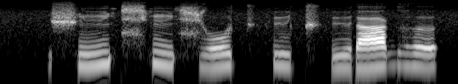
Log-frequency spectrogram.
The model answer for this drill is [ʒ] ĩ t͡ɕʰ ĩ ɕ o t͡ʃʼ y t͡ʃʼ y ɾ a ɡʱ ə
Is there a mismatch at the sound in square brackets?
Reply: yes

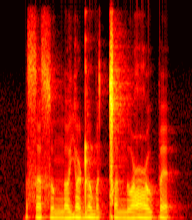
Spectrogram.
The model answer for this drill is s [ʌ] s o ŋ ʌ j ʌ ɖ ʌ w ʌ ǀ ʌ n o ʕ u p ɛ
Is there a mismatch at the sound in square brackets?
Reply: no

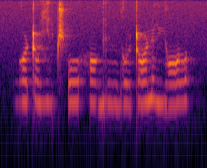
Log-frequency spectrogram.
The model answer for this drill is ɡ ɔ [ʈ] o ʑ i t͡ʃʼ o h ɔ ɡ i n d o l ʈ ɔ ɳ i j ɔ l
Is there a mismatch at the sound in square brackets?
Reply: no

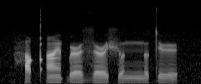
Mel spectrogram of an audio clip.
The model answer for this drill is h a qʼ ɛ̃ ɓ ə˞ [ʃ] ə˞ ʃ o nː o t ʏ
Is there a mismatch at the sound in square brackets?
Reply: yes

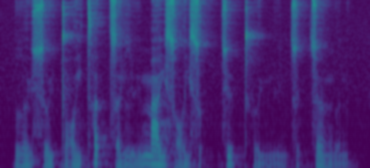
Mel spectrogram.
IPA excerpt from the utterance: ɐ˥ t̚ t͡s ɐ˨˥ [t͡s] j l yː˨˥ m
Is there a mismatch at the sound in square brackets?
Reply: yes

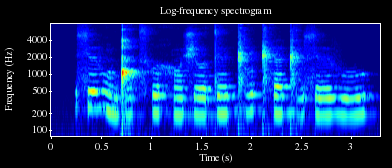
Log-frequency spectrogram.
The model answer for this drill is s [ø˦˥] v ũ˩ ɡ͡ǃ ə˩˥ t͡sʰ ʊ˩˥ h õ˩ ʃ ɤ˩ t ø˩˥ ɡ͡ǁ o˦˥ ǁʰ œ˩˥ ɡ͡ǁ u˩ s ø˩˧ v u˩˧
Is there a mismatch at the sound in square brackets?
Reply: no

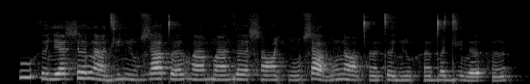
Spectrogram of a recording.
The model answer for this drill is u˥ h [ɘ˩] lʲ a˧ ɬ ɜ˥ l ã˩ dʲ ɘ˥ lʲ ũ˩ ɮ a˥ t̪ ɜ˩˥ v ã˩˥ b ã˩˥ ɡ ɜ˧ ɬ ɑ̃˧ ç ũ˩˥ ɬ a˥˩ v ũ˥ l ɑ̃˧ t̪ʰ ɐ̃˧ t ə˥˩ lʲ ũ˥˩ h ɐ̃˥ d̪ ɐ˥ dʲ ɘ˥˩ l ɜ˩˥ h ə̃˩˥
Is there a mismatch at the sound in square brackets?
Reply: no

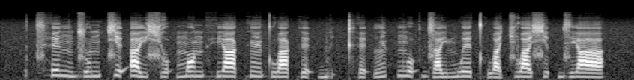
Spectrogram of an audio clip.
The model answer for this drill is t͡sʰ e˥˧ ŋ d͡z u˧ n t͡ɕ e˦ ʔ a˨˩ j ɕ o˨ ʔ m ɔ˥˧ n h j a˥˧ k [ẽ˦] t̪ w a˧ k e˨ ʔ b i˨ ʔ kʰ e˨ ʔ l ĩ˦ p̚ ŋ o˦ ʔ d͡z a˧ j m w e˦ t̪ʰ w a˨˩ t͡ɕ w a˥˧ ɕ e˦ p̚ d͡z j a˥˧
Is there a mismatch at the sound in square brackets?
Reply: no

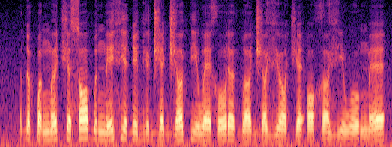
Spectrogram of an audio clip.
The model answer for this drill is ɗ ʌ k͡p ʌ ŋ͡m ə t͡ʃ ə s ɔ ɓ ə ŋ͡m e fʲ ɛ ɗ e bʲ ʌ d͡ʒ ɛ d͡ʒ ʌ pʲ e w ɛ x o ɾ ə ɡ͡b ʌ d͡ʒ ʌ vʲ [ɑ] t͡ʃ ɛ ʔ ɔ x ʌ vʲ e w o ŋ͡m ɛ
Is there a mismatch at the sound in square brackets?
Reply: yes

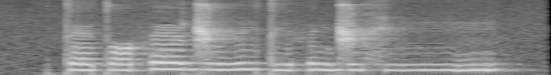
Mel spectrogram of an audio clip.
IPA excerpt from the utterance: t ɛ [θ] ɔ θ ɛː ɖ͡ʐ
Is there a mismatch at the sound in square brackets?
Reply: yes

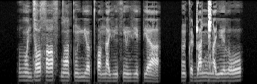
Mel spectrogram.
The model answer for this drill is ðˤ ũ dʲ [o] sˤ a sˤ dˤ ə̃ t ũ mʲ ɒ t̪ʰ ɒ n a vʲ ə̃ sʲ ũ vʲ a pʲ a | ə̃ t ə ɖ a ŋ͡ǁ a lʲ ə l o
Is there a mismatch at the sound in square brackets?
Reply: no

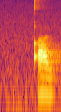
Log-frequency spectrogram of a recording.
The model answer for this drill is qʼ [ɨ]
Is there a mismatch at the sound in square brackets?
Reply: no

